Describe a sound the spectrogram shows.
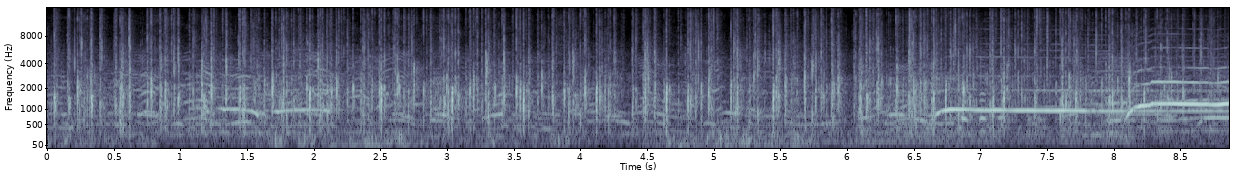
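Spectators clap their hands.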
